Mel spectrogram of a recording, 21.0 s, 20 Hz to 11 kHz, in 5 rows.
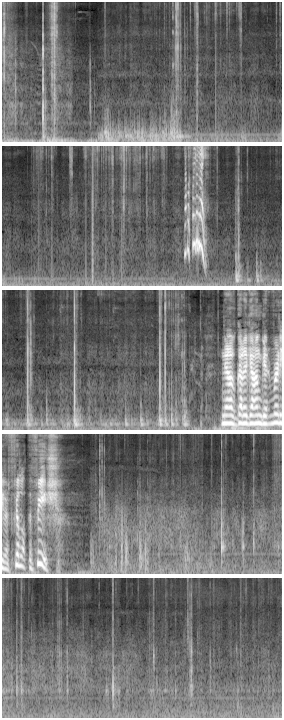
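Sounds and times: short falling squeal: 6.9s - 7.3s.

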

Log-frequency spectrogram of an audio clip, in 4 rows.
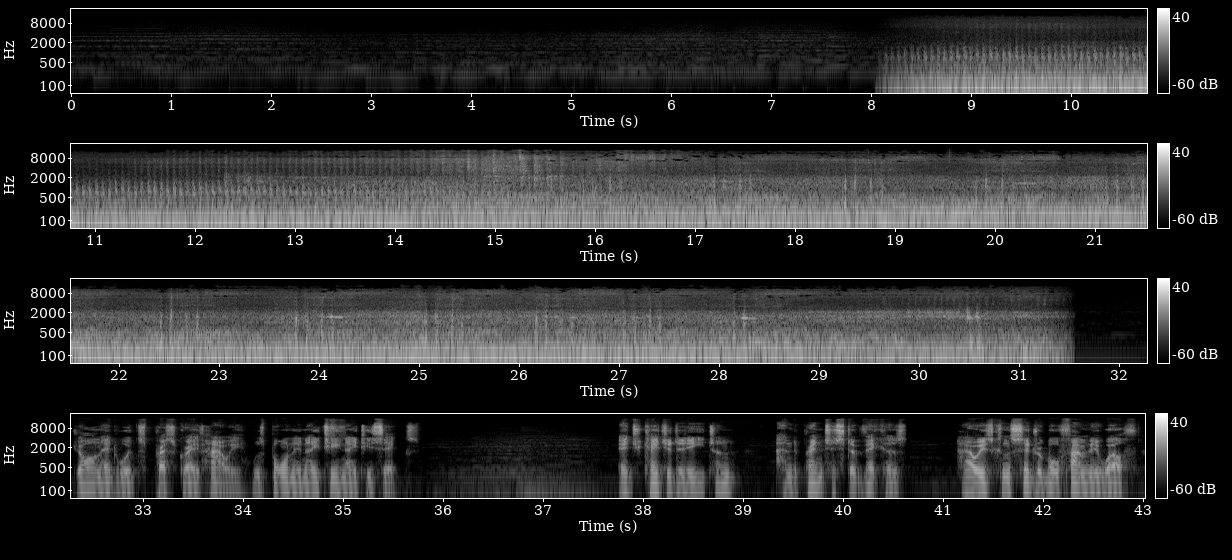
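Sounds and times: train carriages rumbling past: 8.1s - 31.6s.

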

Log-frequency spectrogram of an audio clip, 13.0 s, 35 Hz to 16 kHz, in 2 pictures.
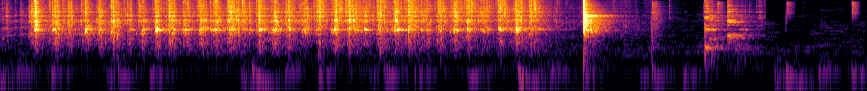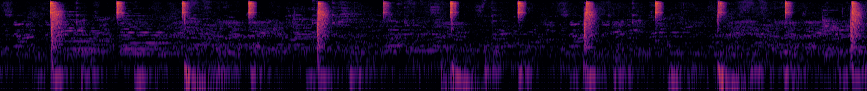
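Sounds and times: ice rattling in cocktail shaker: 0.0s - 5.7s
background music with low beat: 0.0s - 13.0s.

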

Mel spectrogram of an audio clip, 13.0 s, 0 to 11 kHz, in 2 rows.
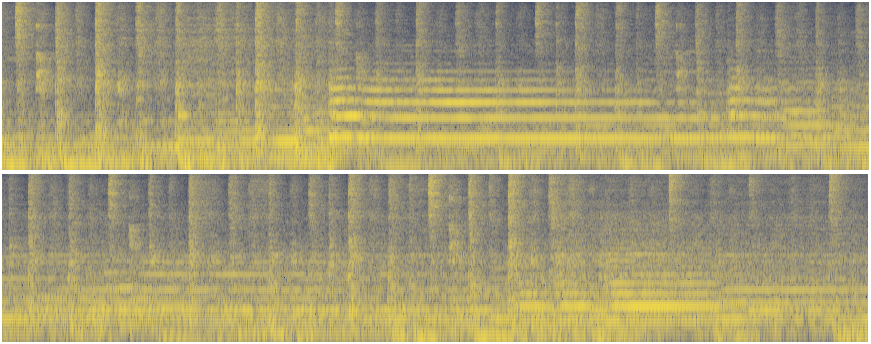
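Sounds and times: music with drum beat: 0.0s - 13.0s
long held instrumental note: 2.0s - 13.0s.

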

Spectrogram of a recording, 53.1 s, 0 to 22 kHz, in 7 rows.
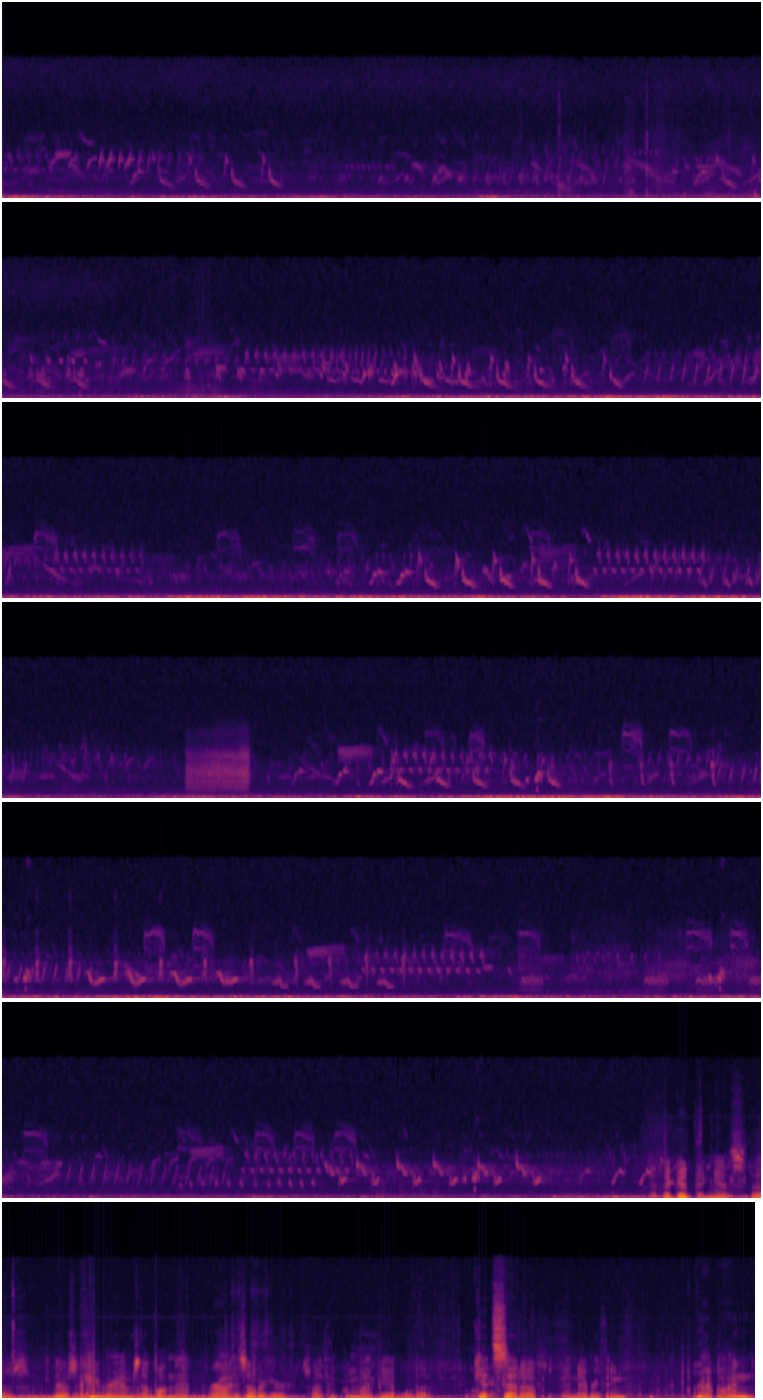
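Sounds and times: birds singing and chirping: 0.0s - 53.0s
low rumble: 43.8s - 51.5s.

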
